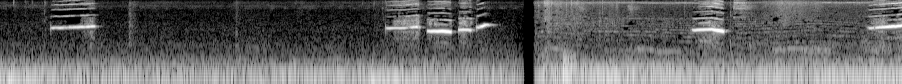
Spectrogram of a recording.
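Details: Female white-rumped shama kept in a cage, its song meant to provoke males into singing: scattered brief whistled phrases with slurred and rising notes, broken by quiet stretches and a steady high hiss.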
